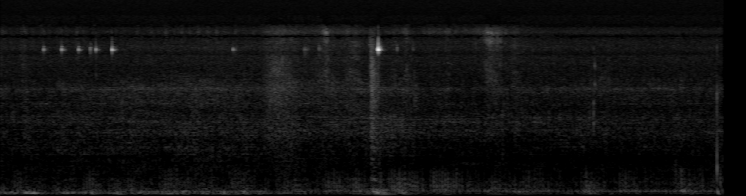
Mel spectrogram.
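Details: Terrace the black cat purrs on a lap on waking, having been cold overnight; even low vibrating purr held steadily for about eleven seconds, with a brief rustle midway before ending abruptly.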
